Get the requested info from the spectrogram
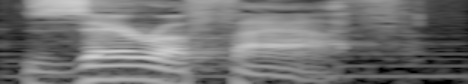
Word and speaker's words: Zarephath: But unto none of them was Elijah sent, save unto, and we pronounce the word from Luke, Sarepta, but the Hebrew or the English pronunciation in our Bible is the word Zarephath.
